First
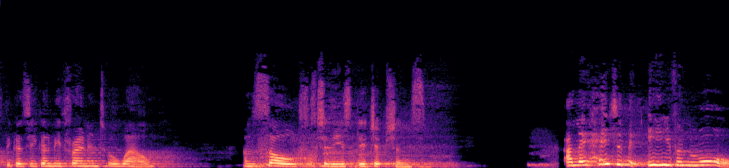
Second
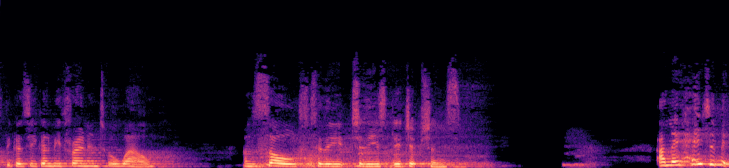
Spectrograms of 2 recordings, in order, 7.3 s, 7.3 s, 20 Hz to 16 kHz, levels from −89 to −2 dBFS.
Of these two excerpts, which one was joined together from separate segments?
first; 2 cuts; at 3.2 s, 5.6 s

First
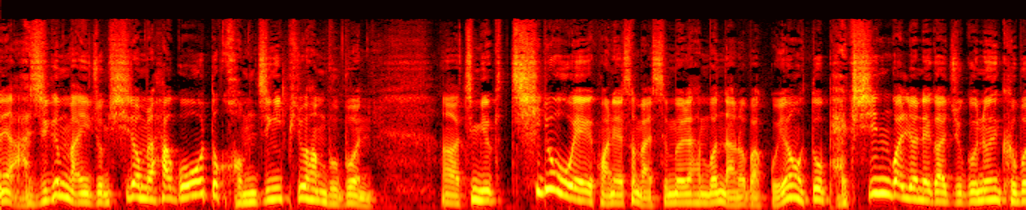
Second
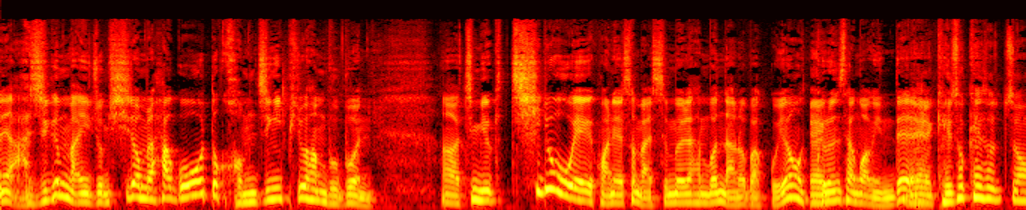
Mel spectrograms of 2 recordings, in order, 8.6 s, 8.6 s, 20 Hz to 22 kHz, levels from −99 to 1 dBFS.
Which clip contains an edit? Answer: second; 1 cut; at 6.7 s

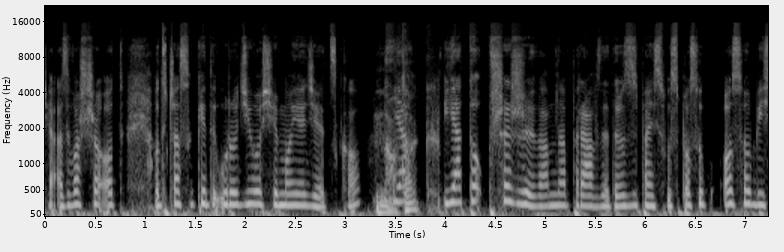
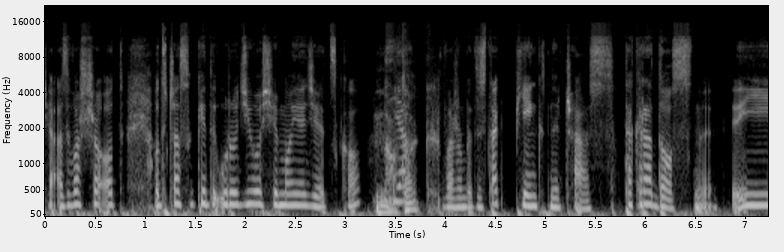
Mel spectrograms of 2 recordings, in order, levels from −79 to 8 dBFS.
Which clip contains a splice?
second; 1 cut; at 4.0 s

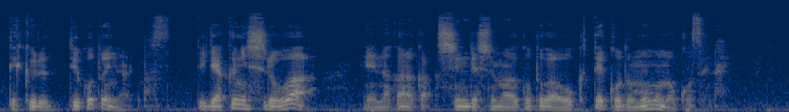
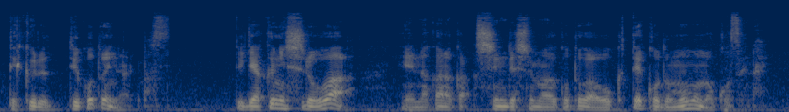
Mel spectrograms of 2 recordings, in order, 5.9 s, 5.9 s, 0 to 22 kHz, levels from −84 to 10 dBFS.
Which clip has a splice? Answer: first; 1 cut; at 1.4 s

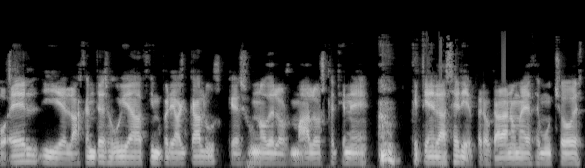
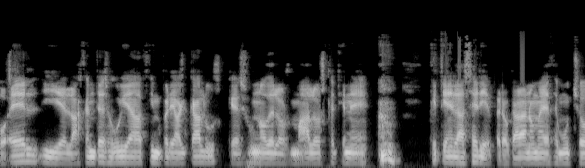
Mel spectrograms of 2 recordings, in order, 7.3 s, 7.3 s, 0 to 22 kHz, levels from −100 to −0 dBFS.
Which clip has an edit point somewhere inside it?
first; 1 cut; at 5.0 s

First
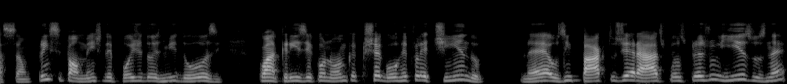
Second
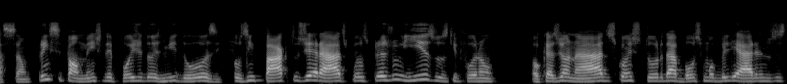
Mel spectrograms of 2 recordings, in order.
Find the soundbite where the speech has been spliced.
second; 2 cuts; at 2.3 s, 4.5 s

